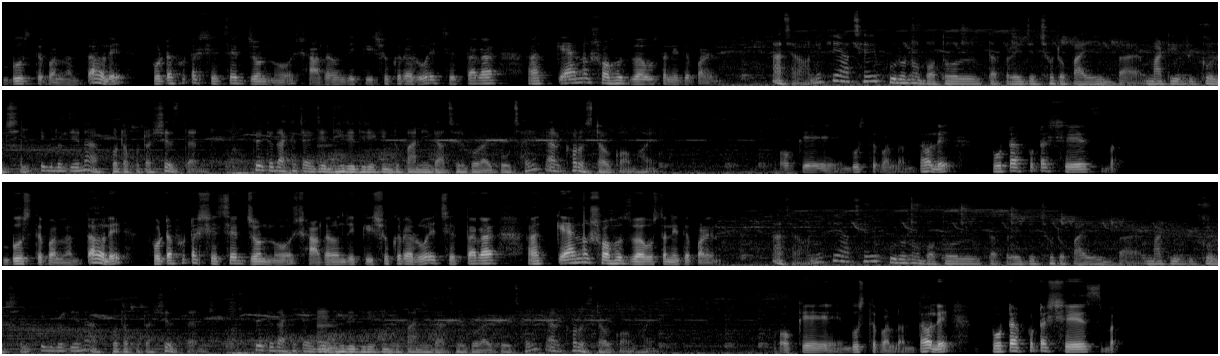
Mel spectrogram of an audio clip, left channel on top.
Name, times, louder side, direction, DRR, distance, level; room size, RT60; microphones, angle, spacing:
voice 1, 0.0-1.2 1.5-7.2 15.3-15.6 19.9-23.3, right 6 dB, 65° right, 0.5 m, -34 dB
sound 1, 7.1-20.1, right 1 dB, 90° right, 2.9 m, -50 dB
voice 2, 7.7-18.7, left 3 dB, 25° left, 0.4 m, -39 dB
6.4 x 5.2 x 3.1 m
head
